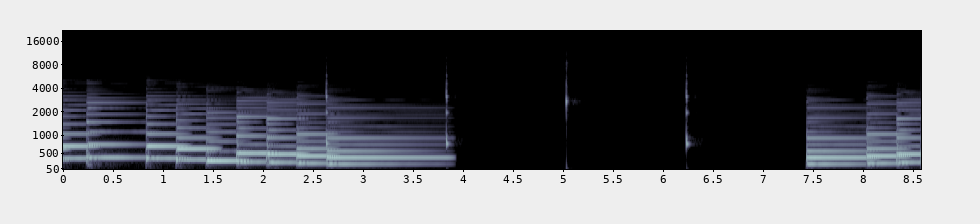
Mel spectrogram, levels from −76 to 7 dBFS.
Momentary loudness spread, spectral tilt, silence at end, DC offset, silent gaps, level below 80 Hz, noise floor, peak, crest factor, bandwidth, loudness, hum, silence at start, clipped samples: 15 LU; -8 dB/octave; 0 s; under 0.1%; 4.16-5.04 s, 5.34-6.24 s, 6.55-7.44 s; -72 dBFS; under -90 dBFS; -8 dBFS; 14 dB; 6.2 kHz; -21 LUFS; none; 0 s; under 0.1%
